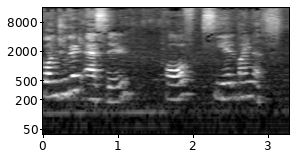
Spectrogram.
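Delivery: conjugate acid of CL minus, every word slowed; teacher modelling the reading, very slow; slow reading aloud. Shown as a demonstration. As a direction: dictate the name slowly. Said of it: "HCL को कैसे पढ़ते हैं".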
